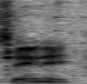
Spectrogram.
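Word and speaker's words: Cheney: than anybody His Name by the way is pronounced cheny and and if you watch you're the only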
